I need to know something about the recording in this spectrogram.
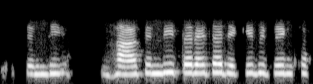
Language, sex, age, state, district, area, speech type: Sindhi, female, 45-60, Uttar Pradesh, Lucknow, urban, conversation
